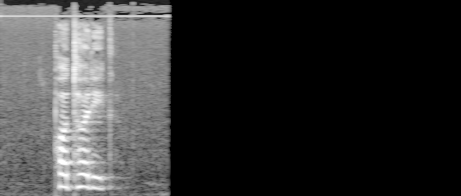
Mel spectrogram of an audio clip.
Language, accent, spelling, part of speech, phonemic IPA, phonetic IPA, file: Armenian, Eastern Armenian, փոթորիկ, noun, /pʰotʰoˈɾik/, [pʰotʰoɾík], Hy-փոթորիկ.ogg
- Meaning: storm; hurricane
